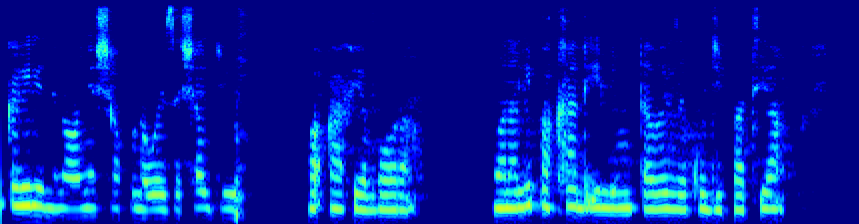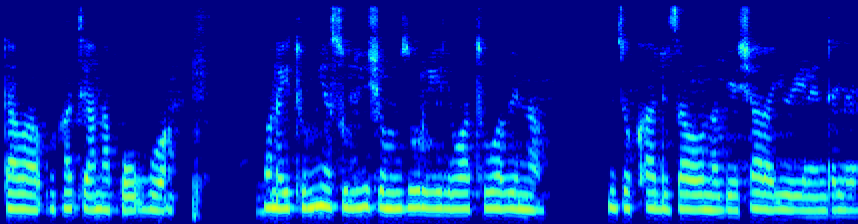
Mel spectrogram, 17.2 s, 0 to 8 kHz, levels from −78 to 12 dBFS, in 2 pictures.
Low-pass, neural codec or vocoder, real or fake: 7.2 kHz; none; real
